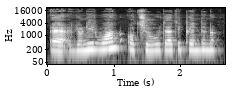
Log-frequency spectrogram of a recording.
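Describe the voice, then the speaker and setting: A woman's voice: mid-range voice, steady tone, moderate pace, a little mellow. A middle-aged woman from Denmark with a Danish accent, hosting a chatty craft tutorial in English as a second language and often restarting her words. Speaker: craft video host. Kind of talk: casual craft tutorial talk.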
